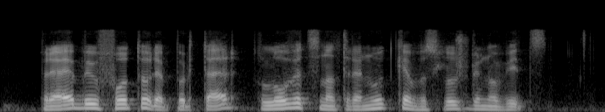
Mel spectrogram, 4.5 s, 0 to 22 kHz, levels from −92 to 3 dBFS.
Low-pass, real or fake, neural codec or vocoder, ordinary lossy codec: 7.2 kHz; fake; codec, 16 kHz, 0.8 kbps, ZipCodec; none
